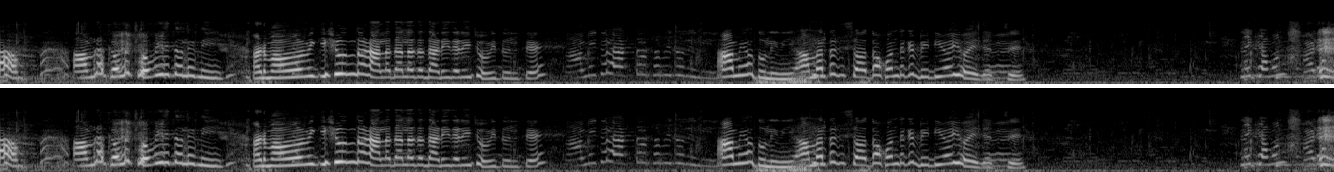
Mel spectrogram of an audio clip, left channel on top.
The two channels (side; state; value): both; identical; correlation 1.00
